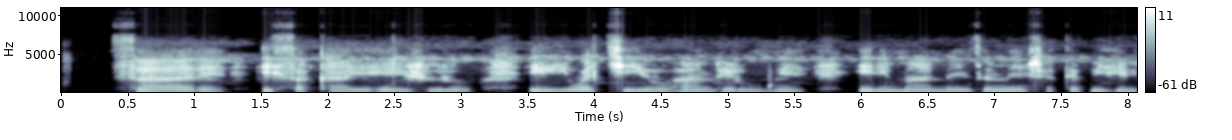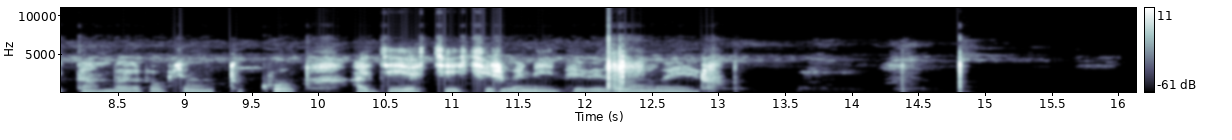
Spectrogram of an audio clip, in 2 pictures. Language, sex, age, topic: Kinyarwanda, female, 25-35, finance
